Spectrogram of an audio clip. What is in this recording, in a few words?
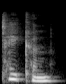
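"taken", British English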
